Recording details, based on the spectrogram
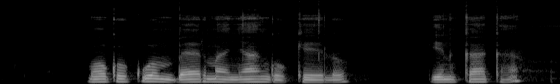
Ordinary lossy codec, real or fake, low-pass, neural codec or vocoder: none; real; none; none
